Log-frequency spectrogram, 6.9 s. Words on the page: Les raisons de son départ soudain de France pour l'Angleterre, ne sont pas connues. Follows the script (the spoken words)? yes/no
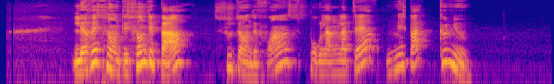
no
